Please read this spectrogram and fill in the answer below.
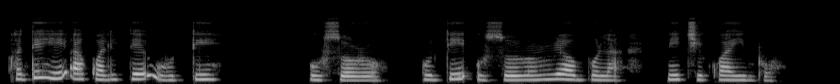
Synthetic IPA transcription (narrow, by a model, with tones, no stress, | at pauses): ɔ˨dɪ˦ɣɪ˦ʔa˦kʷa˨li˦te˦u˨dɪ˦ | u˨so˨ɾo˨ | u˨dɪ˦u˨so˨ɾo˨n̩˦ɾe˦ɔ˦bʊ˦la˨ | nɪ˦t͡ʃi˦kʷa˦ɪ˦bʊ˨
